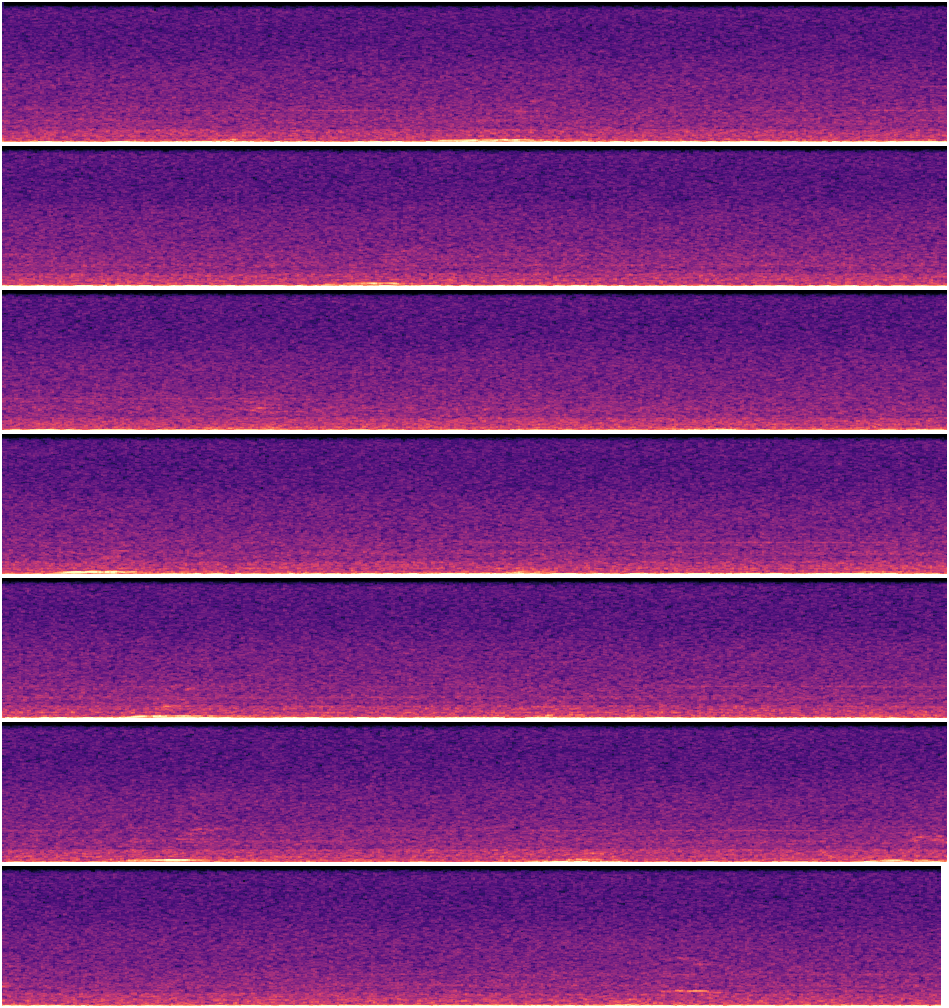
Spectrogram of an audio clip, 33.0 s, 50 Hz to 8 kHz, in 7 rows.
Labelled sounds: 31.6	32.0	humpback whale, 0.80 to 0.99 kHz

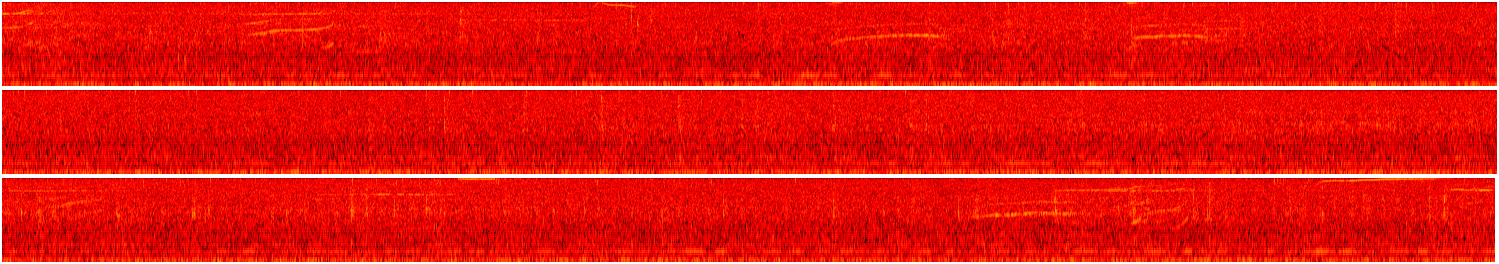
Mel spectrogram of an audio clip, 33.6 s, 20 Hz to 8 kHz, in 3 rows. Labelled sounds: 1.7	2.6	killer whale, southern resident, 1.6 to 5.5 kHz
6.2	7.1	killer whale, southern resident, 1.1 to 3.2 kHz
8.3	9.3	killer whale, southern resident, 1.0 to 8.0 kHz

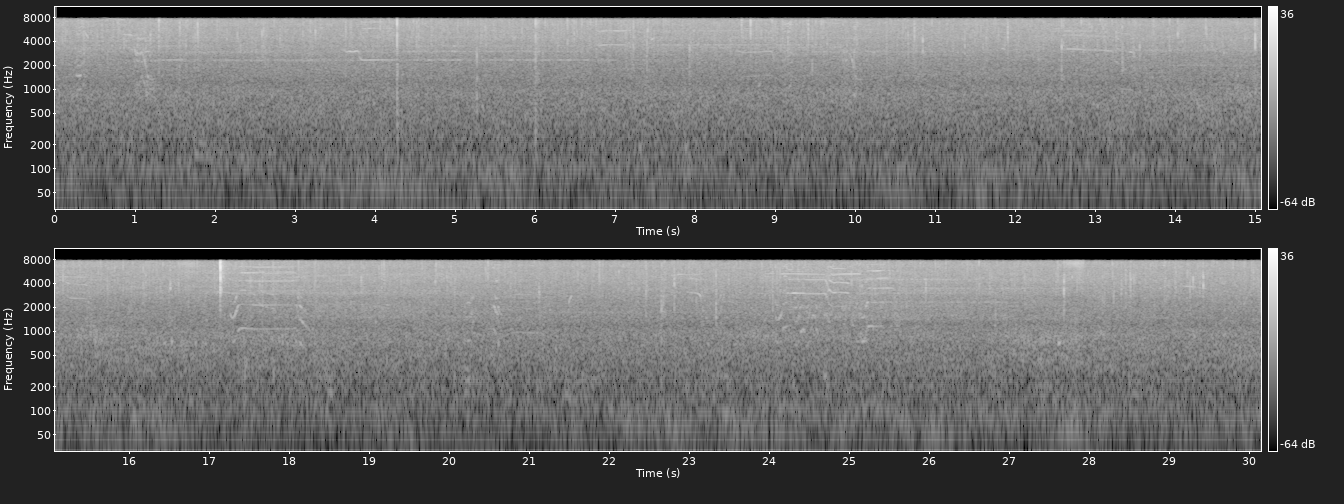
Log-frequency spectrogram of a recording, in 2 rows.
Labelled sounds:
0.5	0.8	killer whale, northern resident, G clan, 7.5 to 8.0 kHz
1.3	1.6	killer whale, northern resident, G clan, 2.3 to 2.4 kHz
3.6	4.2	killer whale, northern resident, G clan, 2.3 to 7.1 kHz
6.8	7.2	killer whale, northern resident, G clan, 3.5 to 5.5 kHz
8.5	9.0	killer whale, northern resident, G clan, 2.9 to 7.5 kHz
12.6	13.0	killer whale, northern resident, G clan, 3.1 to 4.9 kHz
17.4	18.1	killer whale, northern resident, G clan, 1.0 to 6.6 kHz
24.1	25.6	killer whale, northern resident, G clan, 2.8 to 6.6 kHz
29.1	29.4	killer whale, northern resident, G clan, 3.6 to 3.8 kHz

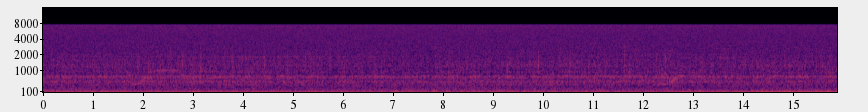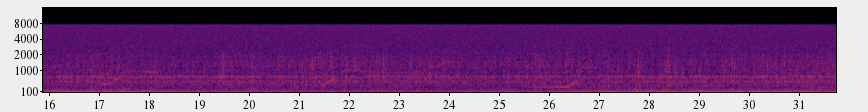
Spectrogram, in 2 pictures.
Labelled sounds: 2.2	2.5	humpback whale, 0.96 to 1.1 kHz
16.9	17.3	humpback whale, 2.0 to 2.3 kHz
17.9	18.2	humpback whale, 0.90 to 0.99 kHz
21.9	22.2	humpback whale, 0.90 to 1.1 kHz

